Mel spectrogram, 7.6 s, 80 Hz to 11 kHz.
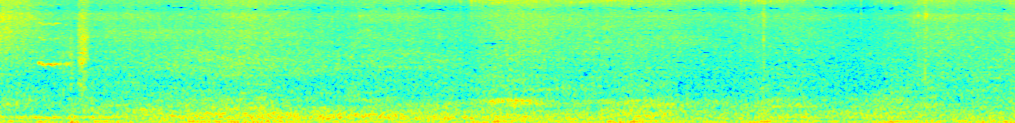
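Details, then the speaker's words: Suzuki DA17 petrol engine warmed a few minutes at idle, steady drone sagging and swelling every few seconds; RPM hunting high and low with no fault code, cause not yet found. "Okay so nakita niyo yung sistema ng engine talagang taas baba yung RPM So ibig sabihin may problema yung makina"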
